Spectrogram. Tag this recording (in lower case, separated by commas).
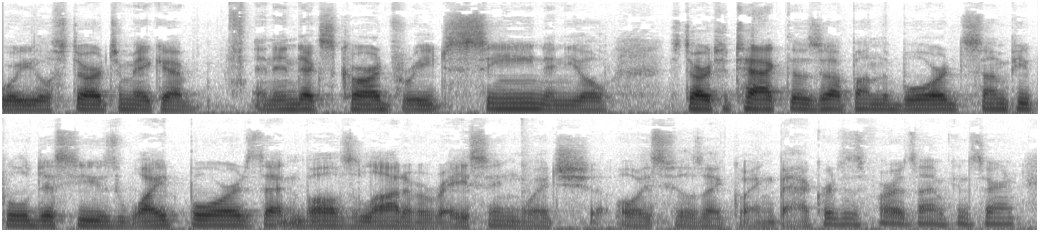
speech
